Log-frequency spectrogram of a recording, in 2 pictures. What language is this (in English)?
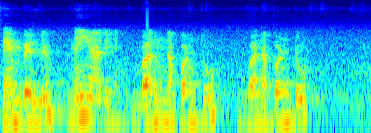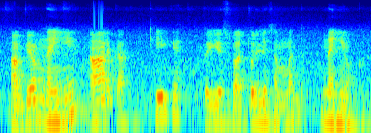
Hindi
